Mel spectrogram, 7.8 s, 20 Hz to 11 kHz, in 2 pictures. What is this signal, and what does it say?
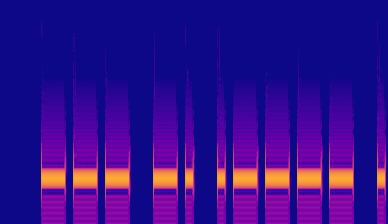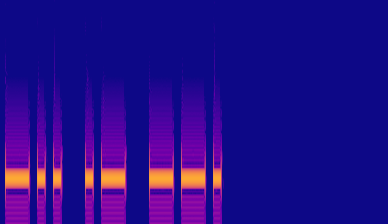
Morse code, heard as a keyed tone, about 15 wpm, 700 Hz. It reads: ON1LAG
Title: DXCC-100 Call Signs - 6 Characters - Repeated 3x - 15wpm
